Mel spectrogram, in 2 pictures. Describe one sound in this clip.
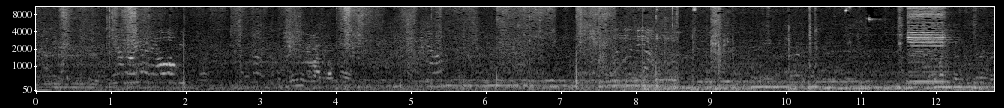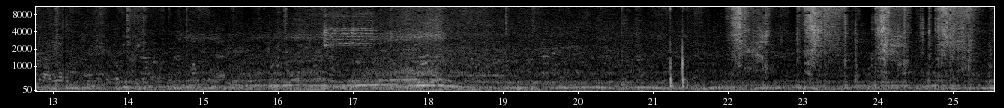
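A wooden board scrapes across wet concrete.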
